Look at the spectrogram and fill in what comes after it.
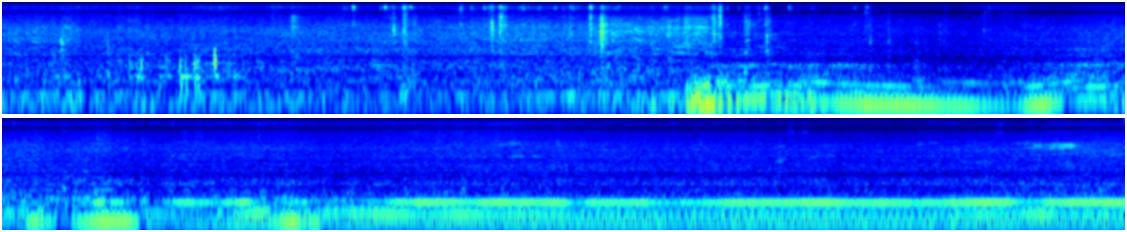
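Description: Car engine inside the cabin: a few light clicks, then about five seconds in the engine starts with a sudden loud burst, its pitch rises and falls for several seconds, and from about eleven seconds in it runs at a steady low hum.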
